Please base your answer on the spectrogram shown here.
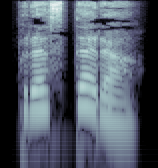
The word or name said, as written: ಪ್ರಸ್ತರ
